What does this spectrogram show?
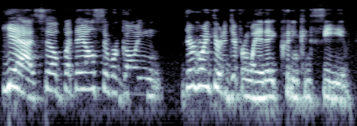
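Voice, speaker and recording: A woman's voice: on the high side, a little fast, bright, forceful tone, highs cut off. A woman in her thirties, a guest in an interview, telling her own story in a chatty way with many fillers and quoted self-talk. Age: 30s. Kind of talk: candid personal story.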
